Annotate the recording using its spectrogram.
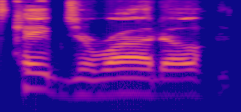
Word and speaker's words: Cape Girardeau: You didn't do too bad on the name, man. It's Cape Girardeau, So you ain't do too bad, man.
